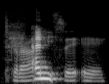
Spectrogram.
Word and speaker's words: grazie: Grazie. And you say the first one a little bit louder. You put the emphasis on that first syllable.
